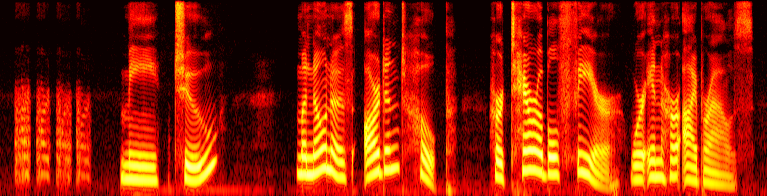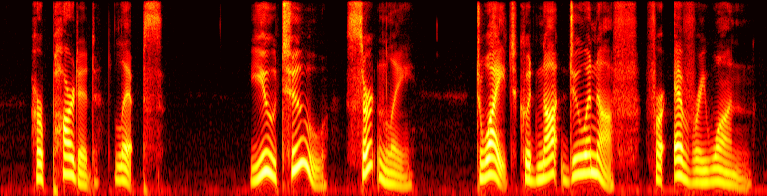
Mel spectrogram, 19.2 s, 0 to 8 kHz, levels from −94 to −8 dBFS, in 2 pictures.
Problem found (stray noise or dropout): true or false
true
